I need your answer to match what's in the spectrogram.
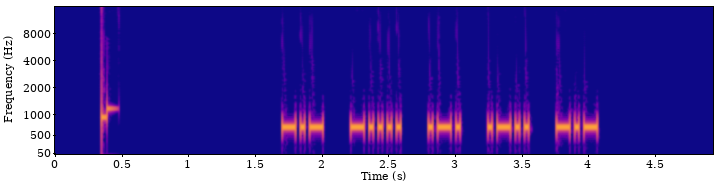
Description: Morse code, heard as a keyed tone, about 36 wpm, spaced as for 25 wpm, 700 Hz. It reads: K6RLK
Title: USA Call Signs - 5 Characters - 2x Character Spacing - 35wpm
